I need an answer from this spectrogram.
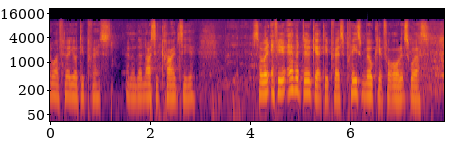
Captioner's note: laughter; laughter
